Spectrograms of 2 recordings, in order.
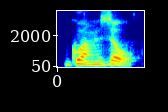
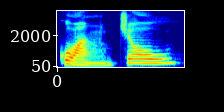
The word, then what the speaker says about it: Guangzhou: Guangzhou. Pelafalan yang benar adalah G seperti huruf K dan Z seperti huruf C. Jadi pelafalan Guangzhou yang benar adalah Guangzhou.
